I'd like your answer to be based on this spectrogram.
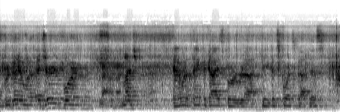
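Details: Adult man speaking to a group; normal fluent speech.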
